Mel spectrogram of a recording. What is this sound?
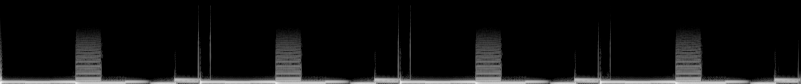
bassline c 120bpm-01
bassline c 120bpm
120bpm, acid, ambient, bounce, dance, dub-step, electro, electronic, house, loop, rave, trance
